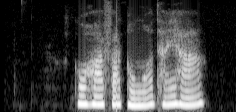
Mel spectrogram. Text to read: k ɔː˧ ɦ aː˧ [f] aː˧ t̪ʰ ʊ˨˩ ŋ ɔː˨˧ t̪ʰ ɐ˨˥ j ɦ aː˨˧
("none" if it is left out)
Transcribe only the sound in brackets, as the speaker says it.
f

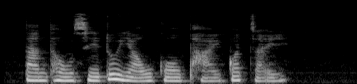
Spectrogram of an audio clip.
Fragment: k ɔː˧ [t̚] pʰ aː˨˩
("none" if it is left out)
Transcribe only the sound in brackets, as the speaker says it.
none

